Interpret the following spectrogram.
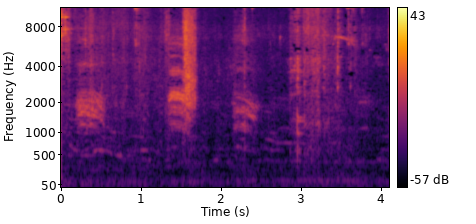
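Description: A bird calling three times, each call short and about a second apart, with a single light click near the three-second mark.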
